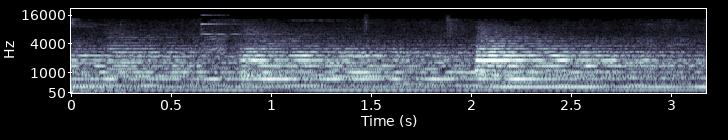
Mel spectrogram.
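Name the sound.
church bells ringing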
